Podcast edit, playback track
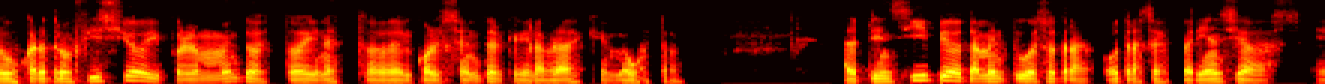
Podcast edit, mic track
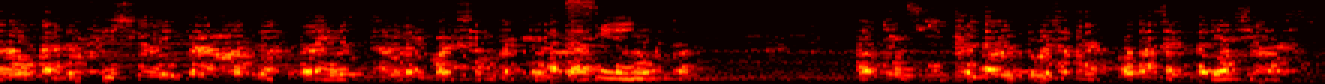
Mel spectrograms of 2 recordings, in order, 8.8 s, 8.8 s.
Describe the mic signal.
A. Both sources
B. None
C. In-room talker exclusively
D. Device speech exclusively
A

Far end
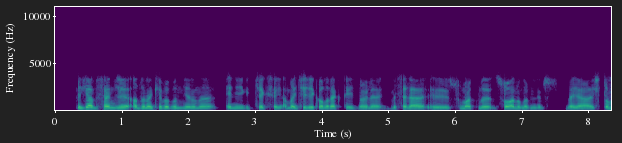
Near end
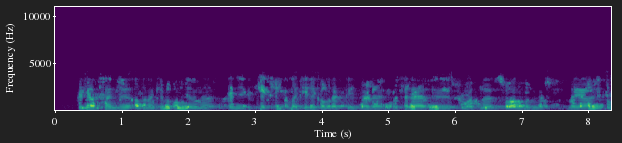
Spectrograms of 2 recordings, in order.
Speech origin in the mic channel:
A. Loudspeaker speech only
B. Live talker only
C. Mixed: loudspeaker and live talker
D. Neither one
A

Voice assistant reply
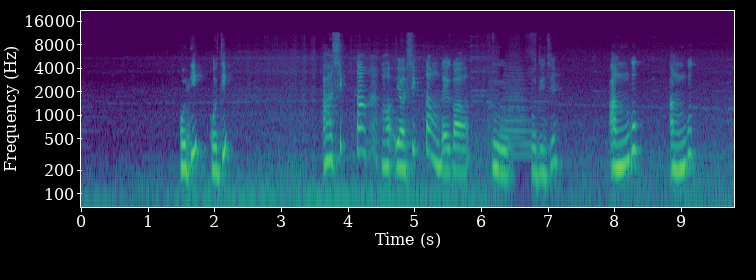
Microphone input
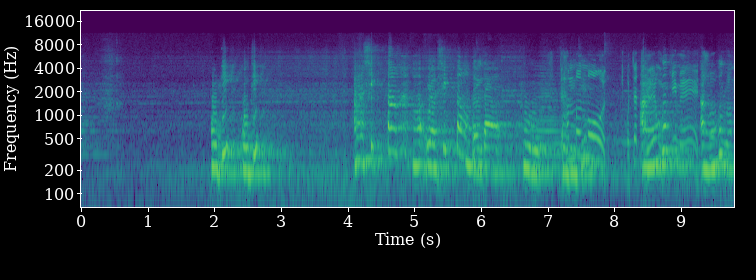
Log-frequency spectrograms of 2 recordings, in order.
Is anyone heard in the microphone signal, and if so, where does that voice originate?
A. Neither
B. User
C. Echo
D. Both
D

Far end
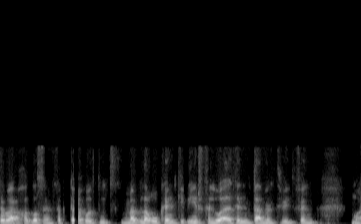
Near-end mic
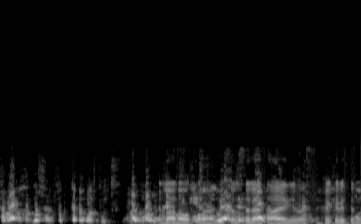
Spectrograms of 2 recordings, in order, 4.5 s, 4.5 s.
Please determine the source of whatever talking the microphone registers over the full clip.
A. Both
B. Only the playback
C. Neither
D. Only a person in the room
A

